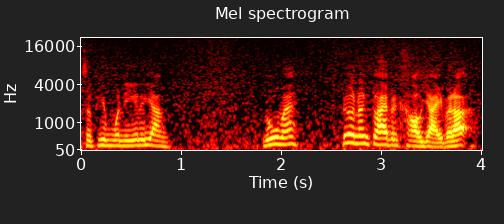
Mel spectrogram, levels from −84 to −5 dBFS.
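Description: Throughout the speech, the background drops to near silence dotted with twinkling specks, the mark of overdone noise removal clamping down on bands near its noise estimate.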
